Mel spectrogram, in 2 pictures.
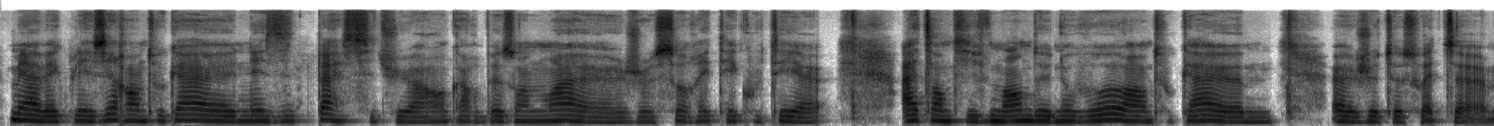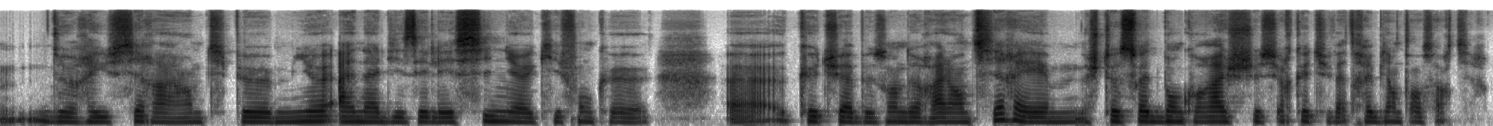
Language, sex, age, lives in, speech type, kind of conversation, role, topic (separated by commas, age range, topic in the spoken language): French, female, 25-29, France, conversation, advice, advisor, Comment puis-je me reposer sans culpabiliser ?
